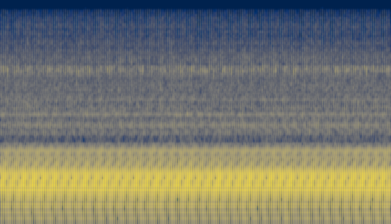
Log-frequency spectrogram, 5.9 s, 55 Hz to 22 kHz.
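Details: 1987 VoltMaster 4,000 W generator, 8 hp Briggs & Stratton flathead, after compression repair, under 3,000 W load: 120 V near 60 Hz (107 V unloaded). Steady even thumping at constant speed, no misses, knocks or hunting.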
